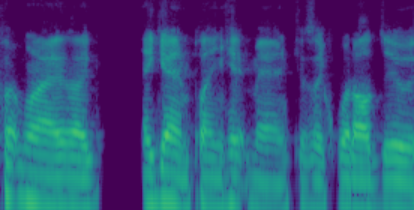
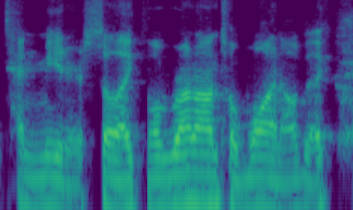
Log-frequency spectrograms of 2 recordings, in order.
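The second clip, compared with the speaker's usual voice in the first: ordinary talk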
